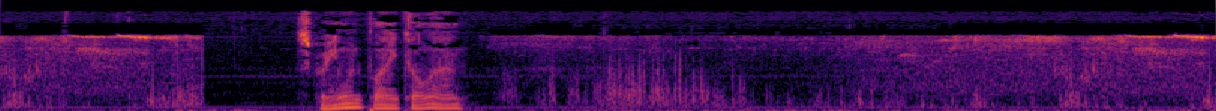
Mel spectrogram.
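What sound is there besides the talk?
strong wind blowing outdoors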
